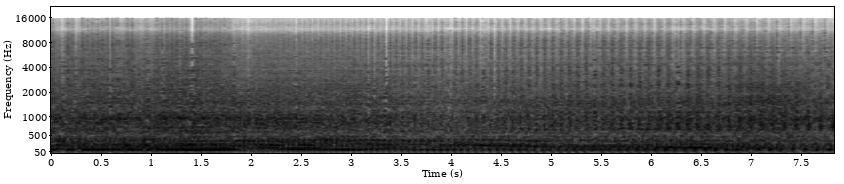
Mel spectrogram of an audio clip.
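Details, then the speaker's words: Late-1970s/early-1980s Giant Vac walk-behind leaf blower, single-cylinder engine: idle rises and sags instead of holding steady; carburettor has no working idle circuit, no fuel at idle. "so it doesn't have an idle circuit that means when it goes down to an idle there's nothing there there's no fuel going through here"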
